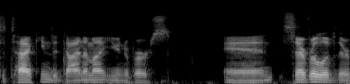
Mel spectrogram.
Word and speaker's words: Dienamite: If you're familiar at all with the title Dienamite, spelled like die, D-I-E, Namite.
